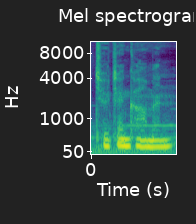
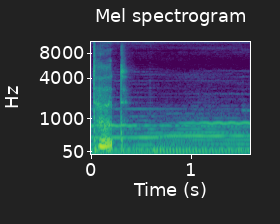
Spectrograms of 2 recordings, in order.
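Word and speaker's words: Tutankhamun: But anyway, yes, his name is Chuchen Common, not Tut. They pronounced the abbreviation wrong just in case you guys care about that too.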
